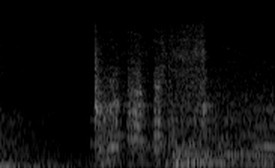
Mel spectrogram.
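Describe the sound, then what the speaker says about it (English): A car engine cranks and catches, then settles into a steady idle after a brief quiet moment, heard close and clear with no voices. "Tentatively, I started the car and began my drive to work."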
